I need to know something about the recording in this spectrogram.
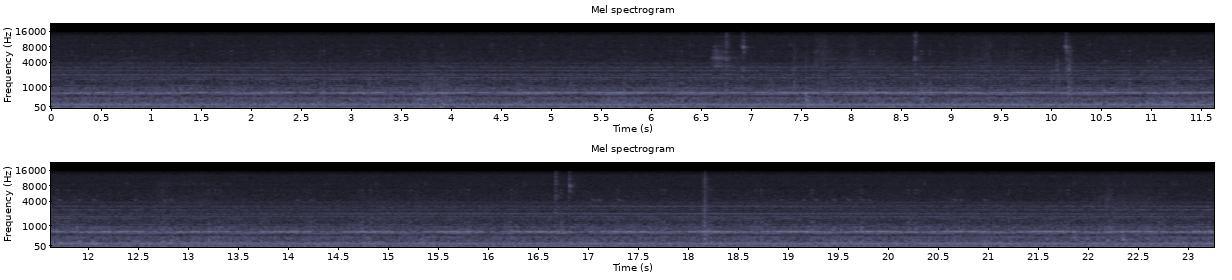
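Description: An old computer hums steadily with a faint high whine.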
